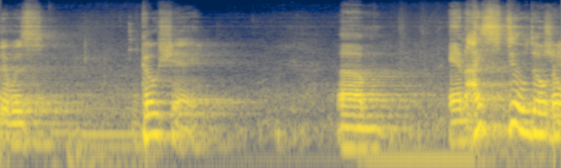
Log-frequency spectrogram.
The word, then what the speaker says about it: Gaucher: Then the powers that be said it was Gaucher. And I still don't know what the right way is, but I'm gonna. It's Gaucher.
